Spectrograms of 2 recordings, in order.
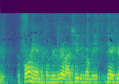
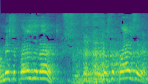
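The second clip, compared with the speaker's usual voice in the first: mock, very high, slow, drawn-out screamed call; 12 semitones higher than usual. Retelling hollering after the president as he steps out the exit door: retelling a scream. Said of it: "I'm screaming".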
